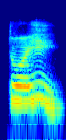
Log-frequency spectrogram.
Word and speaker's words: त्वयि: छोटी इ की मात्रा यहां पर गलती से तई पड़ जाता है तई नहीं है ये है तई त्वई ठीक है य आना चाहिए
